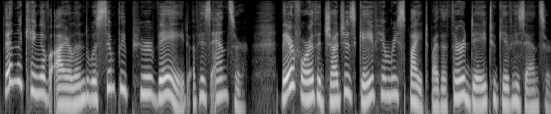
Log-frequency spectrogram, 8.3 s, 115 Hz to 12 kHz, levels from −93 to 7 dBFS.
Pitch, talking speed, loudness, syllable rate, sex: 220 Hz, 180 wpm, -19 LUFS, 5.0 syllables/s, female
